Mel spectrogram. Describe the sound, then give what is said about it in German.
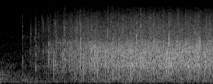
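Sustained applause from members of the German parliament standing to welcome Israeli ambassador Ron Prosor at the start of a debate, a dense crackle of many hands clapping that swells after a quieter start and stays steady and loud throughout, with no voices standing out. “Die Debatte beginnt mit Beifall.”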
